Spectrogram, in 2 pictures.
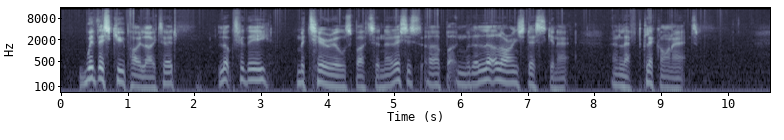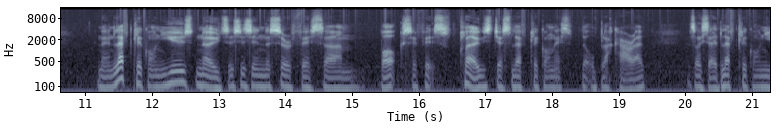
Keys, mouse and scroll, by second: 8.3 click, 15.9 click, 18.7 click.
